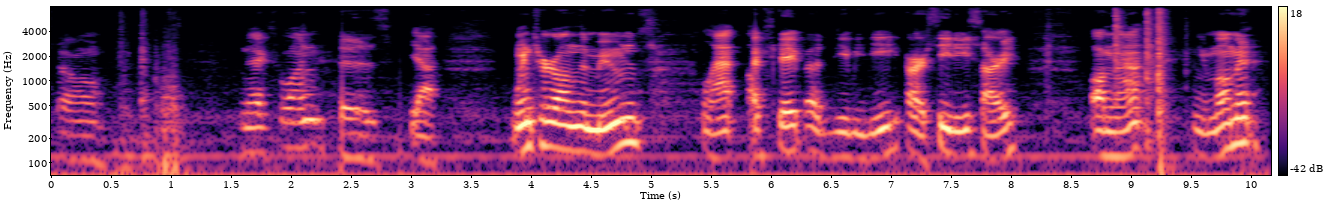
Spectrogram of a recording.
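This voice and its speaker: A man of middle pitch chats easily while he packs and ships items, thinking aloud about costs and thanking buyers. His voice is ordinary and relaxed, caught by a single mic in a small working room with a faint hum of ambience behind him. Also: unhurried, pauses often. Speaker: online reseller. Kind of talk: casual packing-and-shipping vlog.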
